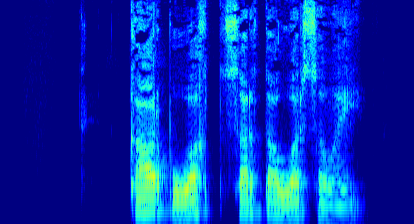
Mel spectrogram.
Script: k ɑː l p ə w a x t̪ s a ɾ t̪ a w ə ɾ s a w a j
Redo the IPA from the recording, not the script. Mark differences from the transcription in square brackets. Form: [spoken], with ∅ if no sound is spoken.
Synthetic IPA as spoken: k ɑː [ɾ] p ə w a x t̪ s a ɾ t̪ a w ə ɾ s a w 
